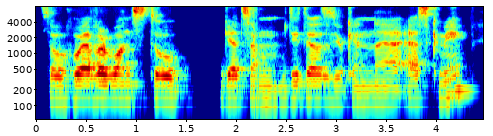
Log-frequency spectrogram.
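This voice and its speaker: Israeli-accented male host, halting delivery full of fillers, roomy echo. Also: medium pitch, steady tone, a little mellow. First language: Hebrew. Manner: halting, many fillers and restarts. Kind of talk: online lecture introduction. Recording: echoey room.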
